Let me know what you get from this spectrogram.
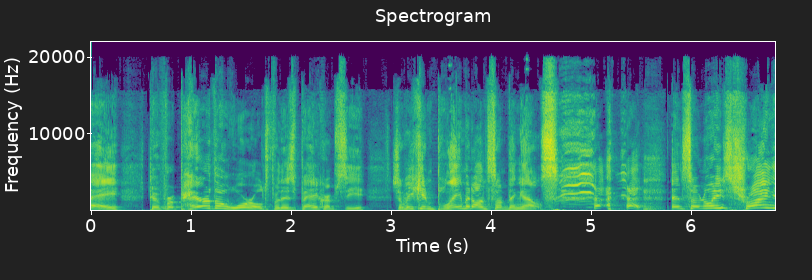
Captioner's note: laughs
